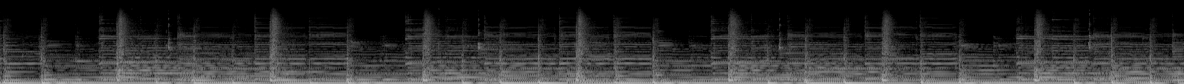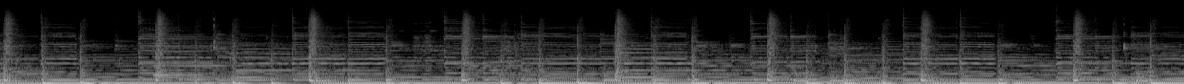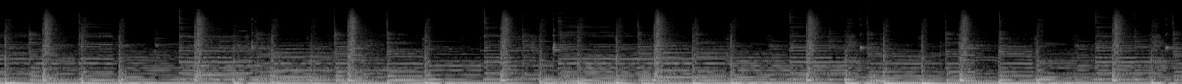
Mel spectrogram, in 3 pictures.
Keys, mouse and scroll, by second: 3.0 click, 4.8 click, 8.4-8.7 scroll down 1, 10.8-11.6 scroll down 1, 12.2 scroll down 1, 15.2-15.8 scroll down 1, 17.7 scroll down 1, 20.1 scroll down 1, 20.4 click, 21.4 ctrl+t, 22.2-23.8 alt+drag, 23.8 scroll up 1, 24.3 click, 25.0 ctrl+t, 25.5 alt+click, 26.6 scroll down 1, 27.4 scroll up 1, 27.8-29.7 typing, 27.9 click, 28.2 scroll up 1, 28.6 click, 28.9 scroll down 1, 29.1 scroll up 1, 29.4 click, 29.9 click.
